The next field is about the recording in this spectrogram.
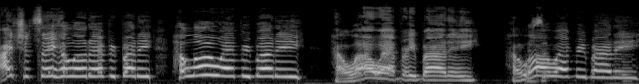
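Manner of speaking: very high voice. Quoting a movie scene after hearing hello everybody: Aunt Bethany voice. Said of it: "I'm just quoting Christmas Vacation".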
